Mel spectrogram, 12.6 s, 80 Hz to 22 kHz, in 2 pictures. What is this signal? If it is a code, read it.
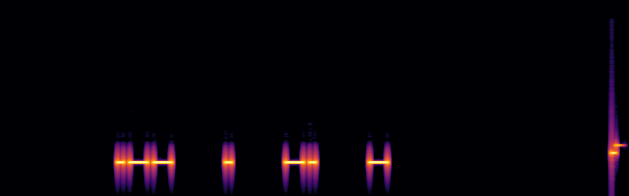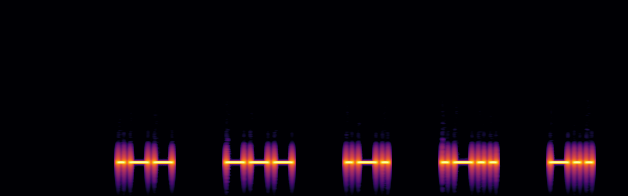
Morse code, heard as a keyed tone, about 20 wpm, spaced as for 11 wpm, 700 Hz. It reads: WENT WORLD
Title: 3x Character Spacing - Top 200 Words - 20wpm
